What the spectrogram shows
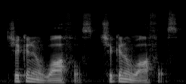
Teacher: notice also too that your stress is going to be on waffles here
